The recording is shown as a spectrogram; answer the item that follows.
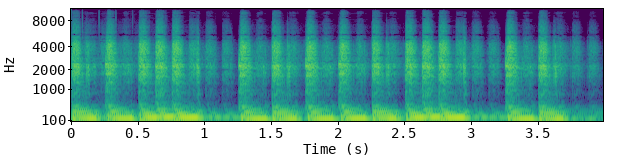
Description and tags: I feel like I should be sneaking around, looking wide eyed over my shoulder, getting something done. Ah nah, it's the weekend :)
Another random short loopable guitar riff.
sneak, riff, spy, mission, guitar, metal, power, loop, electric, heavy, rock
